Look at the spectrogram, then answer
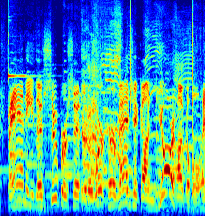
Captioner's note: shouts and grunts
